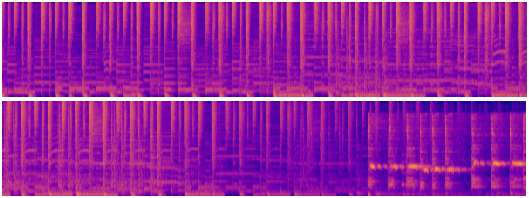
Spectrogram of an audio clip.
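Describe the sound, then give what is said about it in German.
Highlife music from Ghana plays with a busy, steady percussive rhythm under layered melodic lines. Near the end the texture thins and a bright, high whistle-like melody takes over. “Eine moderne Musikrichtung aus Ghana heißt Highlife und die klingt so.”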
